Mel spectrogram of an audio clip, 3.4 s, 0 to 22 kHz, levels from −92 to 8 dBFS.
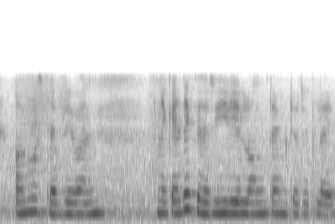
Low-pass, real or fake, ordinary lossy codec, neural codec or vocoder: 5.4 kHz; real; none; none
